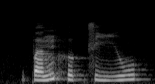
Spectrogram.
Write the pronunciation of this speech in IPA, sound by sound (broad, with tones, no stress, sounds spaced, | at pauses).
p ɐ˨˥ ŋ h ʊ˨˥ k̚ s iː˨˧ w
